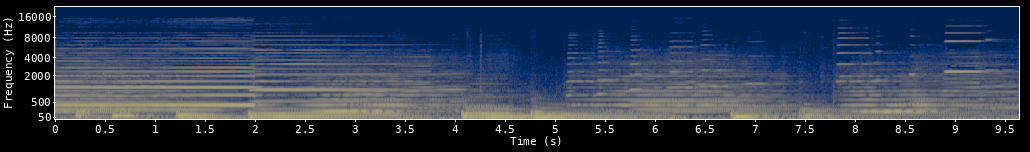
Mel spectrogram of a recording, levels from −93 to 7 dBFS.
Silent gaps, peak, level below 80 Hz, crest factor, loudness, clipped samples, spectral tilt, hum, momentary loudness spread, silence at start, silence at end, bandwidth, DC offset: none; -12 dBFS; -34 dBFS; 16 dB; -29 LUFS; under 0.1%; -6.5 dB/octave; none; 12 LU; 0 s; 0 s; 15 kHz; under 0.1%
